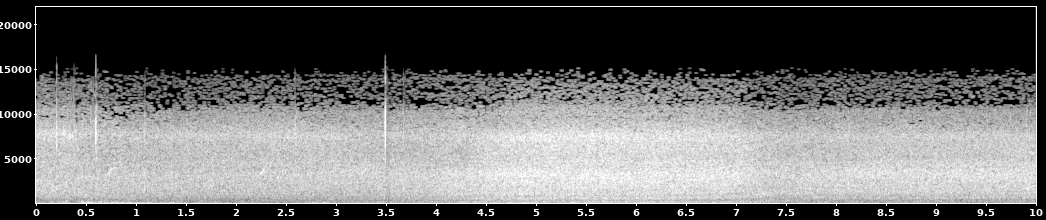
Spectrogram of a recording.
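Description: Waterfall's steady rush of falling water, swelling a little for a few seconds in the middle.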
